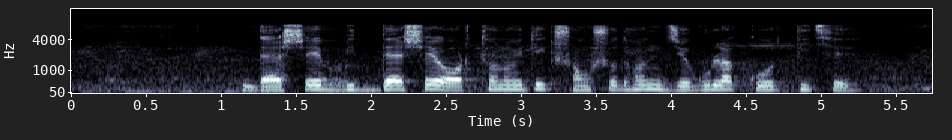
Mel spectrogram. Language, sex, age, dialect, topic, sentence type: Bengali, male, 18-24, Western, banking, statement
